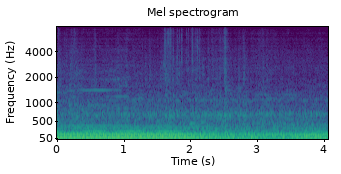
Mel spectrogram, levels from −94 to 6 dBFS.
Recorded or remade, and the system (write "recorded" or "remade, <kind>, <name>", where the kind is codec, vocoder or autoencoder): remade, autoencoder, DAC-VAE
